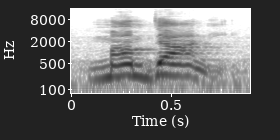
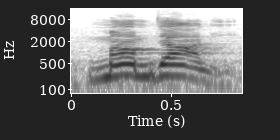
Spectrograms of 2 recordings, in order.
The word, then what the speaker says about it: Mamdani: And then for Cuomo to continuously mispronounce his last name is some fuck shit. Even as Zohran interrupted him, and he said, look, Mamdani, that's my name. Mamdani, that's my name. Mamdani, that's my name. You keep mispronouncing it.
